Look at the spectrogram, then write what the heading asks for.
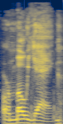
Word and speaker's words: Mojang: He also made a point that updates don't matter, that Microsoft, when they bought Mojang is the proper pronunciation, when they bought it, updates no longer really matter.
